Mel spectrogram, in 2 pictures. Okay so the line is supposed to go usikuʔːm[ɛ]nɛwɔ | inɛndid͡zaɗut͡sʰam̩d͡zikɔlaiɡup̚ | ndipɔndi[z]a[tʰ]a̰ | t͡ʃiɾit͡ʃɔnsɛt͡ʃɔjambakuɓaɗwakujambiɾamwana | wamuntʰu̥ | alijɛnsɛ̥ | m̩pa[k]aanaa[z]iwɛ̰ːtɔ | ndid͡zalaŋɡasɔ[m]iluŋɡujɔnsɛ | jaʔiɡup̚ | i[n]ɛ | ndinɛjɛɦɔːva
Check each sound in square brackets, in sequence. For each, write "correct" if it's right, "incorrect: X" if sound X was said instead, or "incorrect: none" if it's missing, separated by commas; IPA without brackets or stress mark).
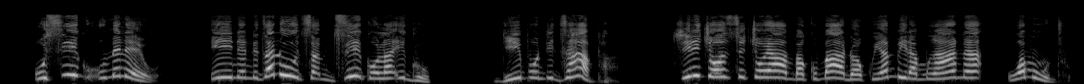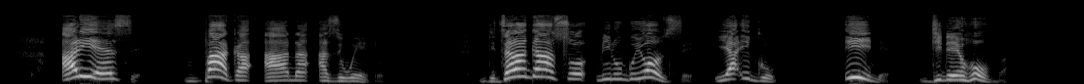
correct, incorrect: d͡z, incorrect: pʰ, correct, correct, correct, correct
